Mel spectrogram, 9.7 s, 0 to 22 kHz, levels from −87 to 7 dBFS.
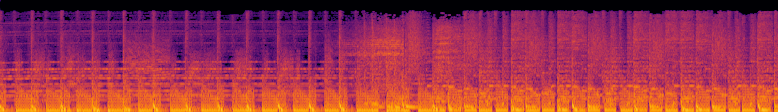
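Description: No technical fault can be heard anywhere in the audio. Nothing in the recording calls for repair.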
